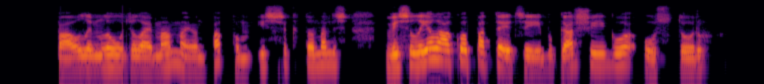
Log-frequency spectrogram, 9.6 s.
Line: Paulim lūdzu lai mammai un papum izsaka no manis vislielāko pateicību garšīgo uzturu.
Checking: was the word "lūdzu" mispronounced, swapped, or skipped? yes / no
no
